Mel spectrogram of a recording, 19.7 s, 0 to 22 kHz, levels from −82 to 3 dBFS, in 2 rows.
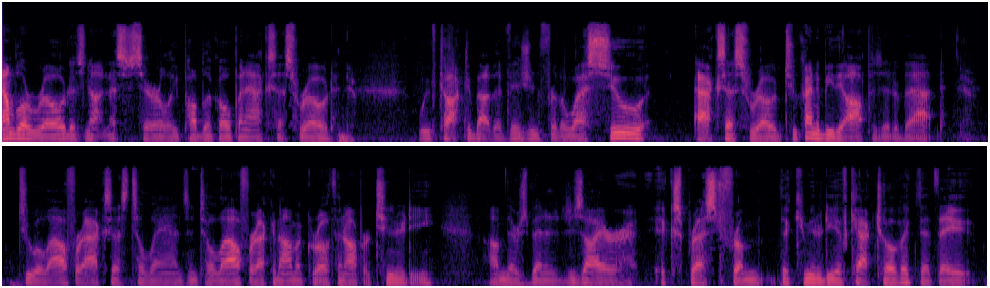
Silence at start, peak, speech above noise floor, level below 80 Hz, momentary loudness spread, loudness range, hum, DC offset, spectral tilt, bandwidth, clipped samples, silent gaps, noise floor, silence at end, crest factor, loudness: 0 s; -10 dBFS; 20 dB; -66 dBFS; 15 LU; 7 LU; none; under 0.1%; -3 dB/octave; 11.5 kHz; under 0.1%; none; -57 dBFS; 0.15 s; 26 dB; -35 LUFS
